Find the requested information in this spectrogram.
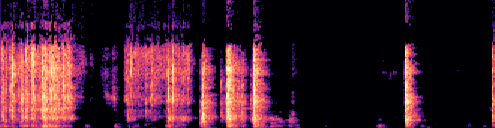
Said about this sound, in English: So Gail, I'm going to go ahead and shuffle the cards.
